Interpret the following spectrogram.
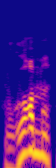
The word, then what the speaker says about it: Wurm: Ça s'appelle Wurm, ça s'écrit WU-RM, dans lequel on joue lors de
